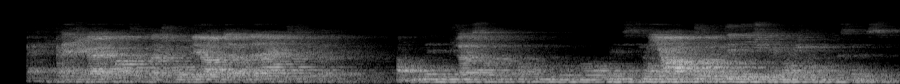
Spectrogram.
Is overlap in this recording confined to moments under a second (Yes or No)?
No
